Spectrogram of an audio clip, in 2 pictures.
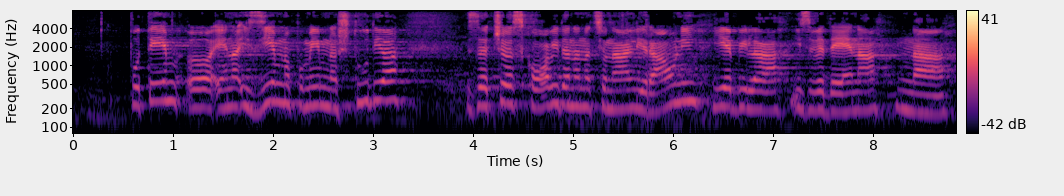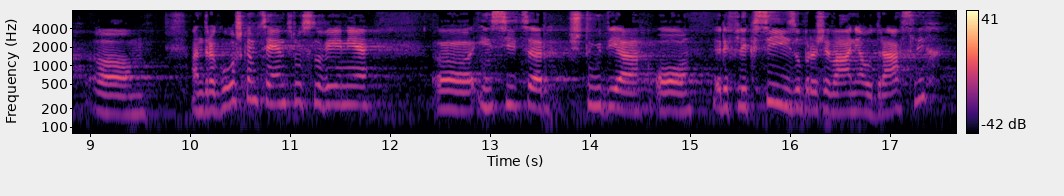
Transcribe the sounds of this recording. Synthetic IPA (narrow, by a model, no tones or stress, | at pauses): pɔt̪emɛːnaizjemnɔpɔmembnaʃt̪uːd̪ija | zat͡ʃəskɔːʋid̪ananat̪sijɔnaːlniɾawnijɛbilaizʋɛd̪ɛːnana | nd̪ɾaɡoːʃkɛmt̪sɛnt̪ɾuslɔʋeːnijɛ | insit̪sɛɾʃt̪uːd̪ijaɔɾɛflɛksijiːzɔbɾaʒɛʋaːnjaɔd̪ɾaːslix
